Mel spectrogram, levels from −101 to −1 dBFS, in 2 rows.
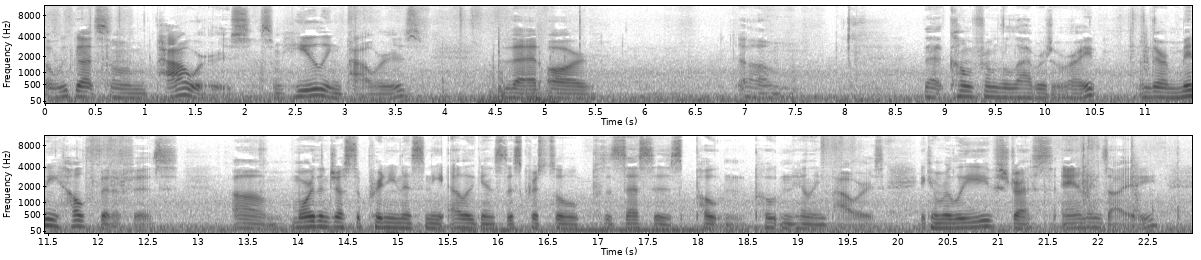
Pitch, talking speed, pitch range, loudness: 120 Hz, 120 wpm, 105-135 Hz, -40 LUFS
